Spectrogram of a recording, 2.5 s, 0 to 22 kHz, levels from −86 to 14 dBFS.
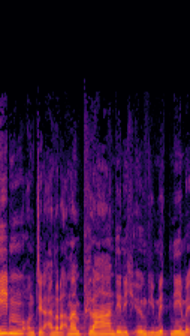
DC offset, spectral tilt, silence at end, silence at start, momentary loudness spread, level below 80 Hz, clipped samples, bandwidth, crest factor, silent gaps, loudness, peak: under 0.1%; -6.5 dB/octave; 0 s; 0 s; 5 LU; -60 dBFS; under 0.1%; 13 kHz; 16 dB; none; -16 LUFS; 0 dBFS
